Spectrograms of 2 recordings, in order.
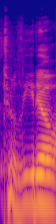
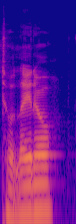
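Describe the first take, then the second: First: The name is said with English-style pronunciation. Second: The name is said with Spanish-style pronunciation. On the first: "It says" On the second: "The correct Spanish pronunciation"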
